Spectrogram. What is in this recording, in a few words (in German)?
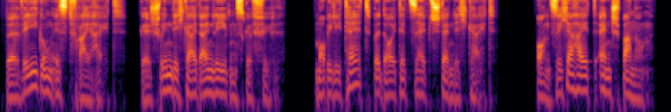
Sanft; Xios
